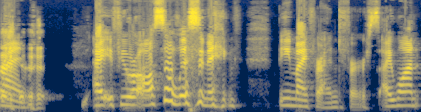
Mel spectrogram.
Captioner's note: laughs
